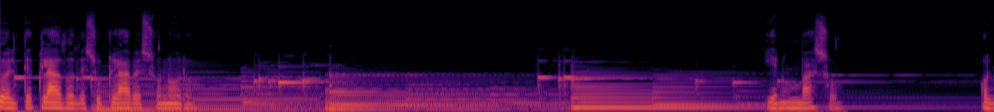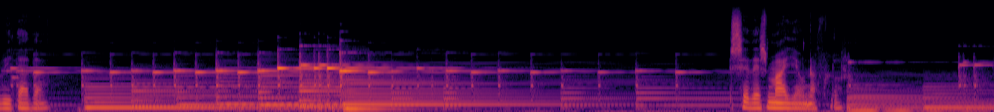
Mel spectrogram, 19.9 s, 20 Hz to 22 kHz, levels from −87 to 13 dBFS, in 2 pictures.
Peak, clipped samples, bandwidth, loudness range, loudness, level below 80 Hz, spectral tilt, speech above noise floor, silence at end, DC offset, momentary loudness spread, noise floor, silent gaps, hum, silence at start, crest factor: -10 dBFS; under 0.1%; 13.5 kHz; 11 LU; -31 LUFS; -52 dBFS; -6.5 dB/octave; 32 dB; 0 s; under 0.1%; 18 LU; -61 dBFS; none; none; 0 s; 20 dB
